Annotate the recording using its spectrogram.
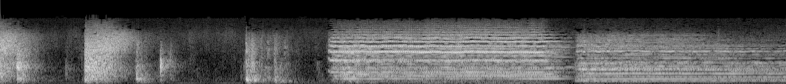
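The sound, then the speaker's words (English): A few sharp, cracking gunshots ring out with quick decaying tails, then a loud, sustained, brassy chord-like tone takes over and holds to the end. No one speaks. “Put away that gun.”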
